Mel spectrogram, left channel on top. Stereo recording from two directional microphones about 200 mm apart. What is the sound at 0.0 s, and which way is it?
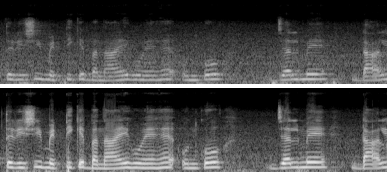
Speech, 45° right (ahead or behind).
